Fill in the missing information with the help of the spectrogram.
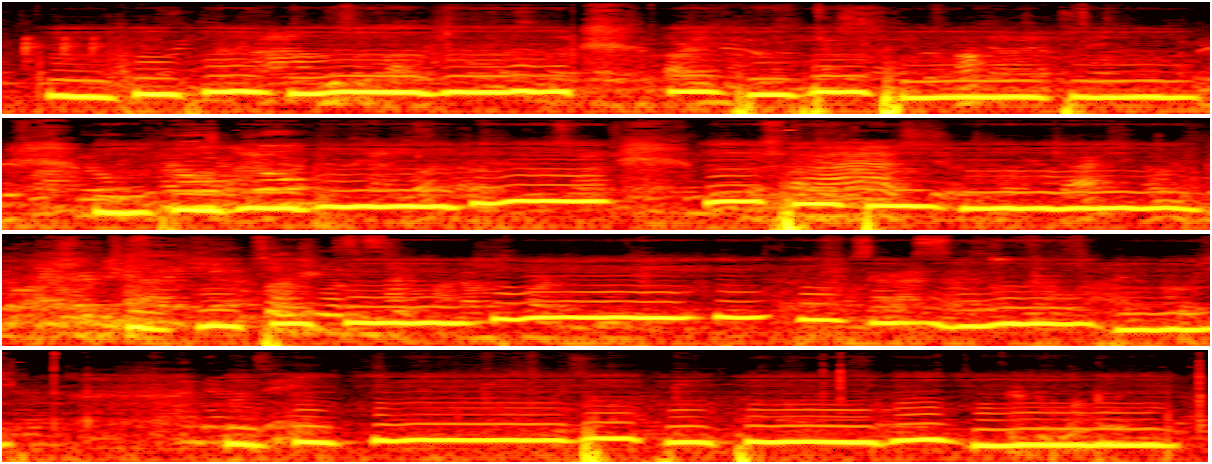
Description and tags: Grace hums "You are my Sunshine"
